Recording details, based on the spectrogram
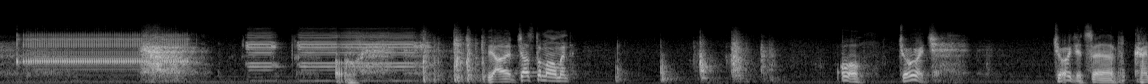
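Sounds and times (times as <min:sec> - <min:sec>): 
telephone ringing unanswered: 0:00.2 - 0:04.4
speech: 0:04.9 - 0:05.9, 0:08.5 - 0:09.6, 0:10.6 - 0:11.4.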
